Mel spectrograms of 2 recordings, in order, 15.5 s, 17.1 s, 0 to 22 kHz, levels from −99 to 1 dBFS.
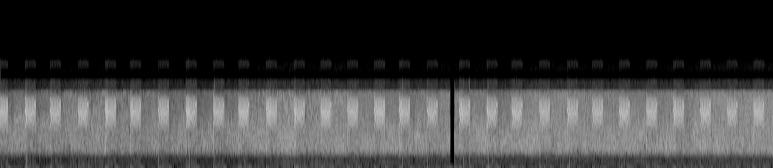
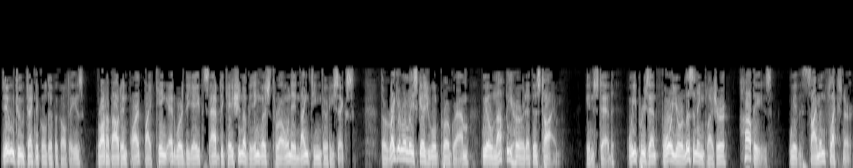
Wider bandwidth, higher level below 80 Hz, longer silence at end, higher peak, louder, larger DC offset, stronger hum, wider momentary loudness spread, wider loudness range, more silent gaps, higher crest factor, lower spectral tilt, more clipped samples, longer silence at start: first, 6 kHz vs 4.9 kHz; second, -78 dBFS vs -42 dBFS; about the same, 0 s vs 0.05 s; second, -16 dBFS vs -4 dBFS; second, -29 LUFS vs -17 LUFS; second, under 0.1% vs 0.2%; neither; second, 5 LU vs 10 LU; about the same, 1 LU vs 2 LU; neither; about the same, 14 dB vs 14 dB; second, -5.5 dB/octave vs -9.5 dB/octave; neither; about the same, 0 s vs 0.05 s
